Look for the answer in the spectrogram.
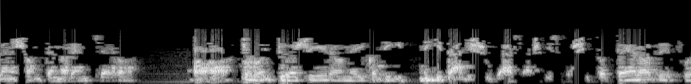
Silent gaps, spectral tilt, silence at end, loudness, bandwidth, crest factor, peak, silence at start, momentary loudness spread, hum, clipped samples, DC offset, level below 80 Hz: none; -8.5 dB/octave; 0 s; -10 LUFS; 5.4 kHz; 10 dB; 0 dBFS; 0 s; 8 LU; none; 1%; under 0.1%; -48 dBFS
